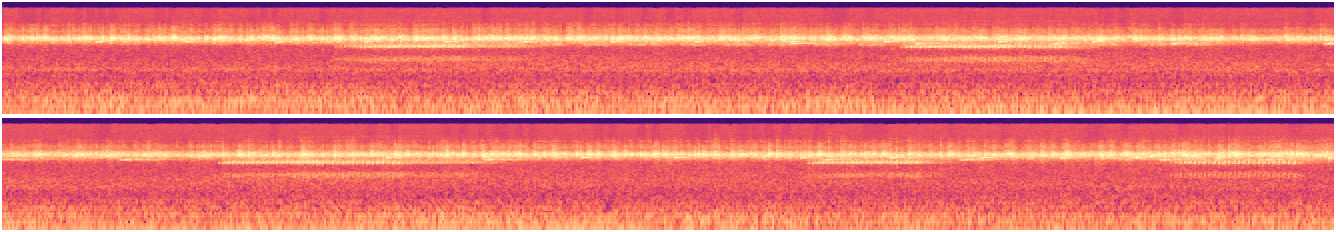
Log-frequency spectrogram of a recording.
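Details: Tree frogs calling at night in North Carolina swamp woods: repeated short buzzy trills, five in twenty seconds, rise above a continuous high insect-like chorus and faint low hum.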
